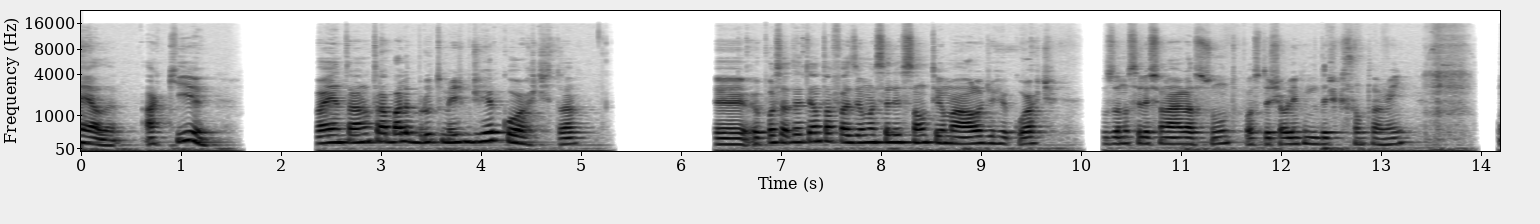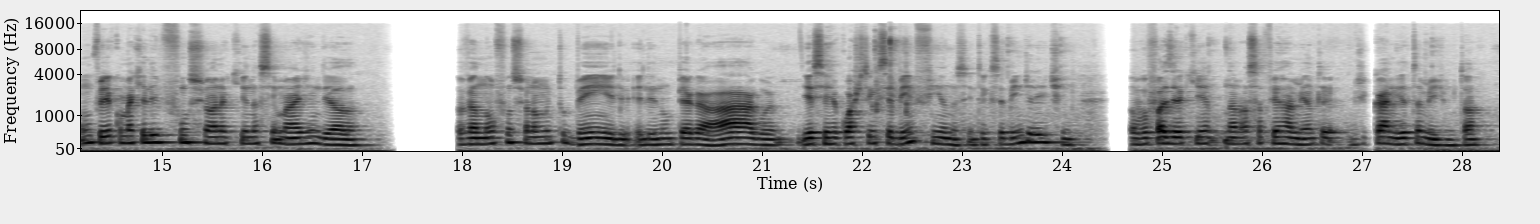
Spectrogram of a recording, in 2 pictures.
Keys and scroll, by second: 22.2 ctrl+d.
